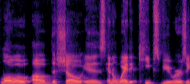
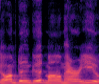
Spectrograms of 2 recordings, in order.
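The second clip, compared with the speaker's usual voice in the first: very high, homegrown West Texas twang, pitched way up; 10 semitones higher than usual. Retelling how she talks when her mom calls: West Texas accent. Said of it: "it always slips out".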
